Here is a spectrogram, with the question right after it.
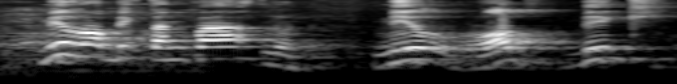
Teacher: Ra-nya tipis atau tebal? Langsung tebal karena sudah idgham.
